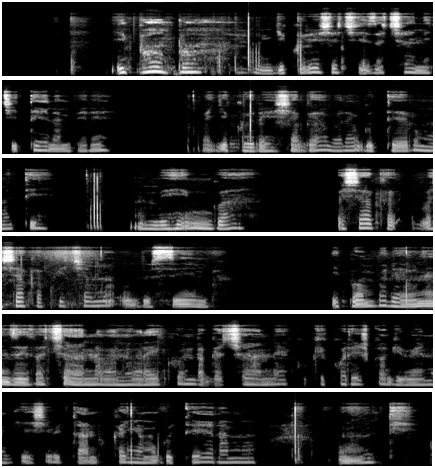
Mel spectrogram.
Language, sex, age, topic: Kinyarwanda, female, 25-35, government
